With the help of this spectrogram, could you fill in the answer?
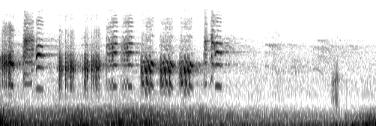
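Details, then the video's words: Great reed warbler from Córdoba singing a harsh, chattering phrase of rapid grating syllables for about three seconds, then falling quiet against steady low background rumble. "Carricero tordal"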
